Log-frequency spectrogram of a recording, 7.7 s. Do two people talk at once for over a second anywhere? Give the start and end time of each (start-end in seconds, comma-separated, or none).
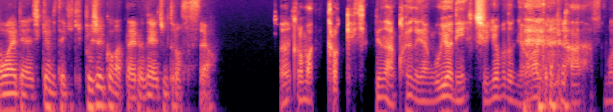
none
